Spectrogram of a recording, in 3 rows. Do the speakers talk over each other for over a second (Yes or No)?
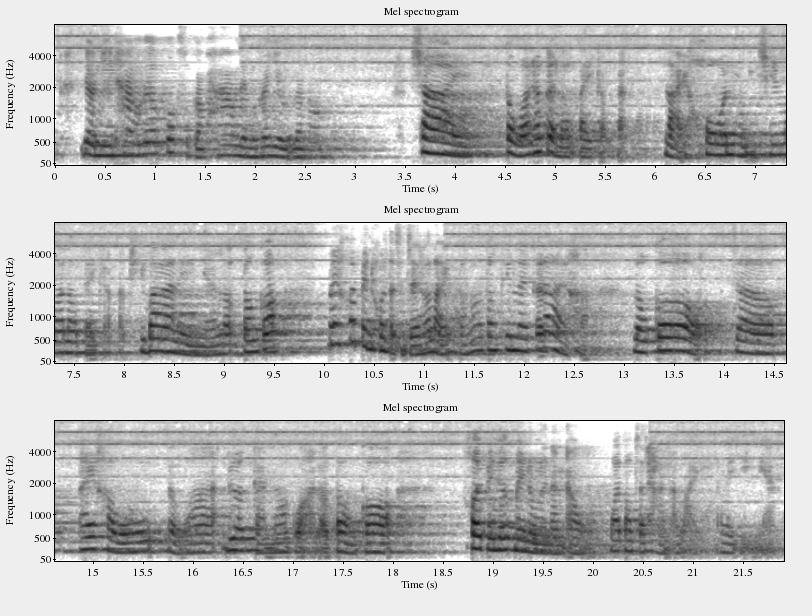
No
